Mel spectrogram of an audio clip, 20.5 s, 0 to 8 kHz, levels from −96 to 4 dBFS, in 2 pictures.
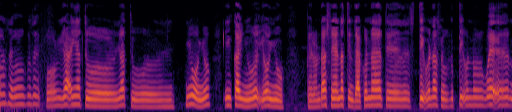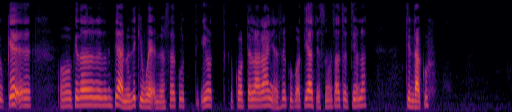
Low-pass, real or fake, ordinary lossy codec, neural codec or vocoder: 7.2 kHz; real; MP3, 32 kbps; none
